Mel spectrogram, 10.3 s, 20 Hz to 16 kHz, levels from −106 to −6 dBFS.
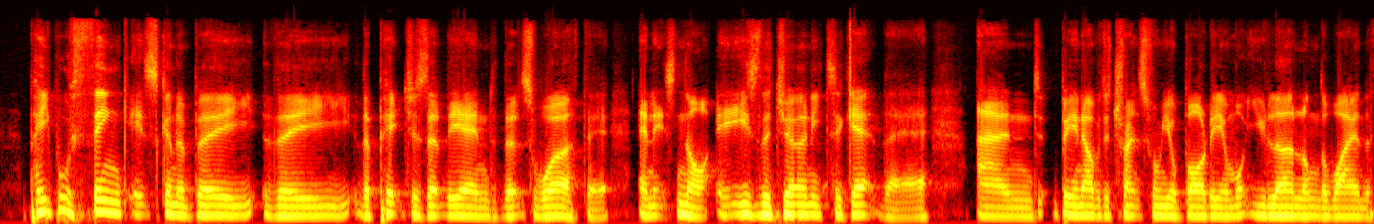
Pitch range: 110-130 Hz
